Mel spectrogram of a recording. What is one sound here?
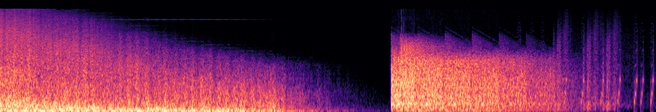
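Cartoonish crashes and sparkling chimes burst out as characters strike a big tree.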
